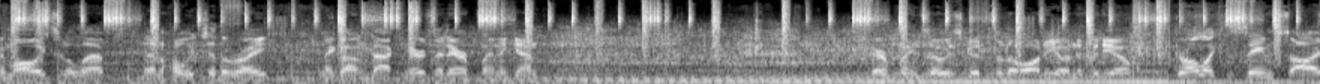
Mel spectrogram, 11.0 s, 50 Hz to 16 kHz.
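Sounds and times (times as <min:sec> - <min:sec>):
airplane droning overhead: 0:00.0 - 0:11.0.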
